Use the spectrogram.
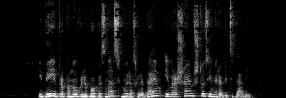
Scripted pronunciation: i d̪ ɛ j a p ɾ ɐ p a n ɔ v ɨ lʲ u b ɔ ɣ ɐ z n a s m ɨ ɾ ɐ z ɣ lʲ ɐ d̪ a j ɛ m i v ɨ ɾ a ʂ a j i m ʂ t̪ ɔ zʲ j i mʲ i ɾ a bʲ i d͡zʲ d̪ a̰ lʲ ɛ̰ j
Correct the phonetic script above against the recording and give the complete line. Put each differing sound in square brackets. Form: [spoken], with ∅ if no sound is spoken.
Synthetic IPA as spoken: i d̪ ɛ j [i] p ɾ ɐ p a n ɔ v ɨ lʲ u b ɔ ɣ ɐ z n a s m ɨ ɾ ɐ z ɣ lʲ [a] d̪ a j ɛ m i v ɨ ɾ a ʂ a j [ɛ] m ʂ t̪ ɔ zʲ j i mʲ i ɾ a bʲ i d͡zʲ d̪ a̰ lʲ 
